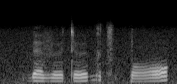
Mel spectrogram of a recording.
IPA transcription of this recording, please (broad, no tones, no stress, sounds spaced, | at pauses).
ɠ ɛ v ø t ø ɡ ə t͡s k͡p ɔ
